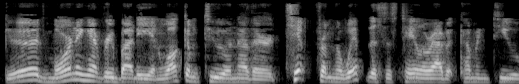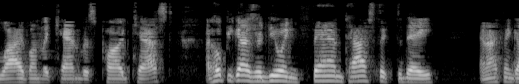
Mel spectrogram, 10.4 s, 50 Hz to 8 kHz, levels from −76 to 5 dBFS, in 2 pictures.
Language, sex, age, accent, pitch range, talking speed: English, male, 20-39, American, 125-165 Hz, 195 wpm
